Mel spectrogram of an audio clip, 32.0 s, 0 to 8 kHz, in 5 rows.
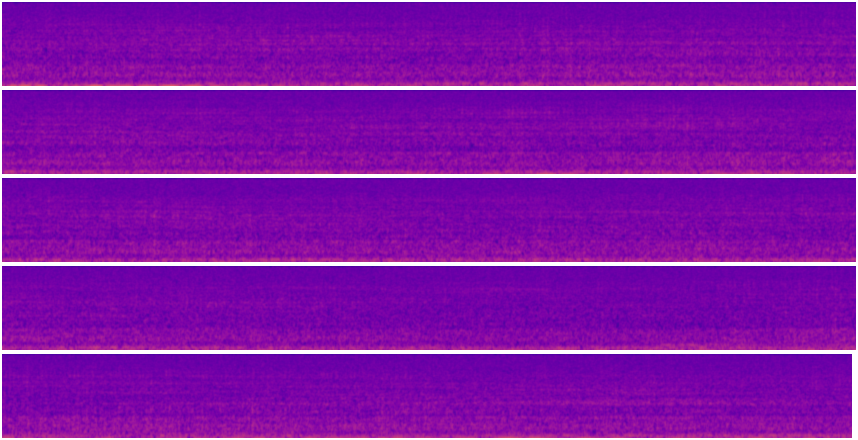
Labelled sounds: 10.7	10.9	vessel noise, 2.6 to 2.8 kHz

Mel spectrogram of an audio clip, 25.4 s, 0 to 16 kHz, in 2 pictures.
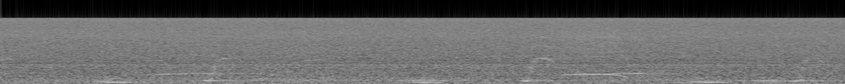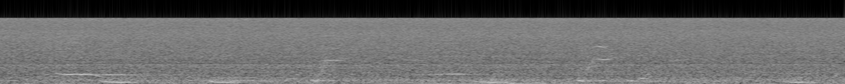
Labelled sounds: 4.6	4.8	humpback whale, 0.96 to 1.1 kHz
8.0	8.3	humpback whale, 0.86 to 1.2 kHz
17.5	17.8	humpback whale, 0.93 to 1.1 kHz
21.5	21.9	humpback whale, 0.80 to 1.2 kHz
22.7	23.0	humpback whale, 0.93 to 1.1 kHz

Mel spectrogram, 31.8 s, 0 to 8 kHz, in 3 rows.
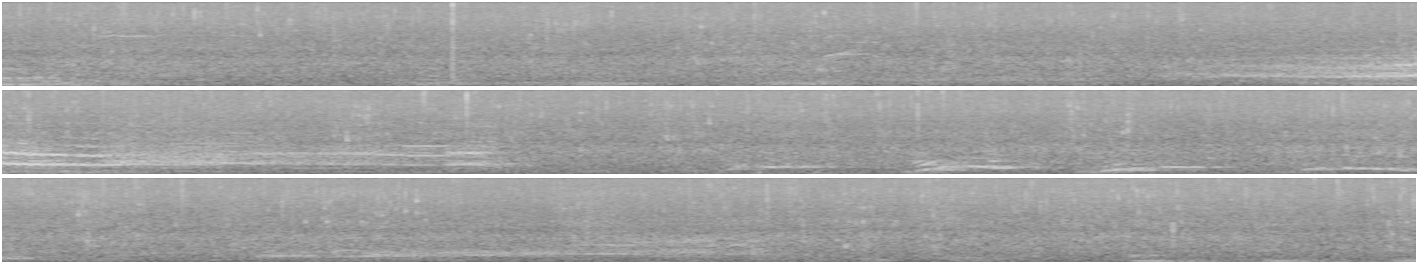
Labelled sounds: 0.7	1.1	humpback whale, 2.2 to 2.4 kHz
6.2	6.5	humpback whale, 1.0 to 1.4 kHz
10.4	10.8	humpback whale, 0.78 to 0.84 kHz
13.6	14.2	humpback whale, 0.78 to 1.1 kHz

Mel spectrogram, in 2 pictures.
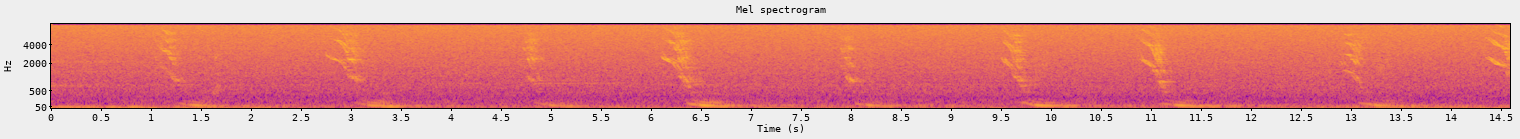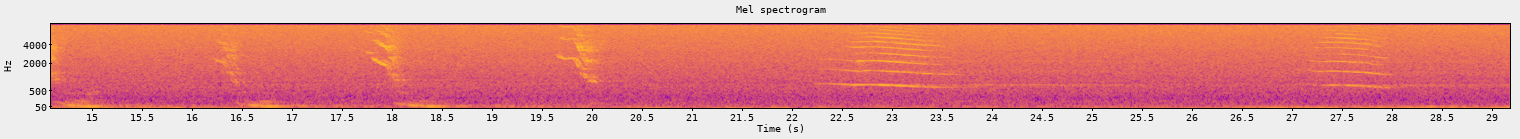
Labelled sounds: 2.7	3.1	humpback whale, 1.9 to 2.8 kHz
6.1	6.6	humpback whale, 0.83 to 2.7 kHz
14.3	14.7	humpback whale, 1.7 to 4.8 kHz
17.8	18.1	humpback whale, 1.6 to 4.8 kHz
19.6	20.1	humpback whale, 0.80 to 4.1 kHz
22.2	23.7	humpback whale, 0.80 to 7.3 kHz
27.1	28.0	humpback whale, 1.2 to 5.9 kHz

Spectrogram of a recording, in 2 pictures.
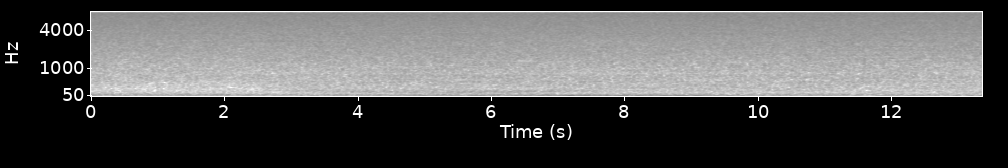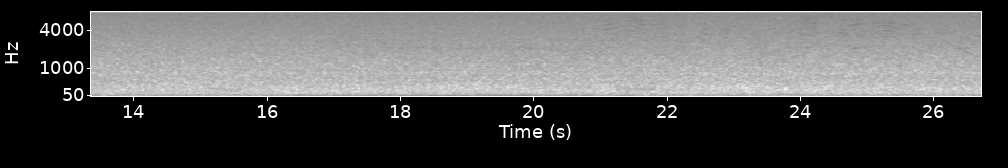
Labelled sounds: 25.2	25.4	Pacific white-sided dolphin, 4.6 to 4.9 kHz

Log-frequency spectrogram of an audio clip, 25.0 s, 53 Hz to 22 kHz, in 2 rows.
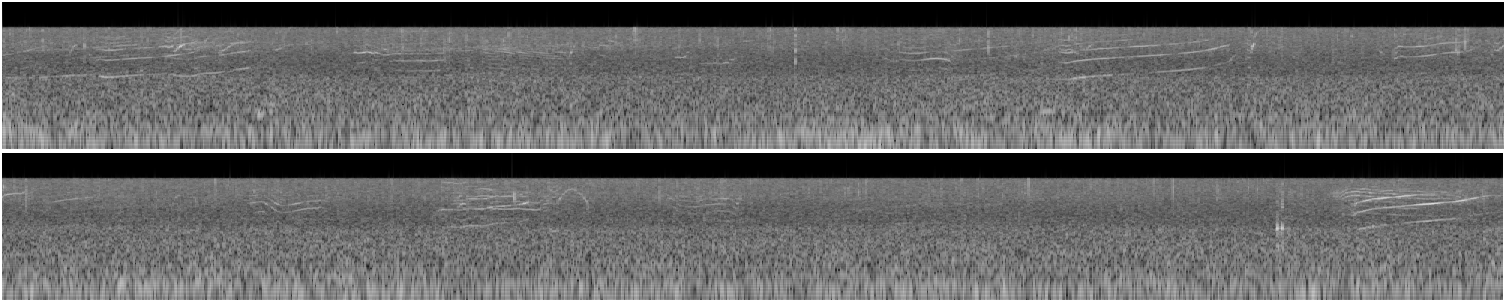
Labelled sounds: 0.4	2.1	killer whale, northern resident, A clan, AB subclan, 0.97 to 4.4 kHz
2.9	3.7	killer whale, northern resident, A clan, AB subclan, 1.3 to 2.9 kHz
5.8	6.1	killer whale, northern resident, A clan, AB subclan, 1.7 to 1.9 kHz
7.5	8.4	killer whale, northern resident, A clan, AB subclan, 1.9 to 3.7 kHz
8.8	10.3	killer whale, northern resident, A clan, AB subclan, 0.91 to 4.7 kHz
11.6	13.3	killer whale, northern resident, A clan, AB subclan, 2.1 to 4.6 kHz
14.8	15.2	killer whale, northern resident, A clan, AB subclan, 1.9 to 2.9 kHz
16.1	17.0	killer whale, northern resident, A clan, AB subclan, 1.0 to 3.9 kHz
18.1	18.6	killer whale, northern resident, A clan, AB subclan, 2.4 to 2.8 kHz
23.6	25.0	killer whale, northern resident, A clan, AB subclan, 0.94 to 5.2 kHz

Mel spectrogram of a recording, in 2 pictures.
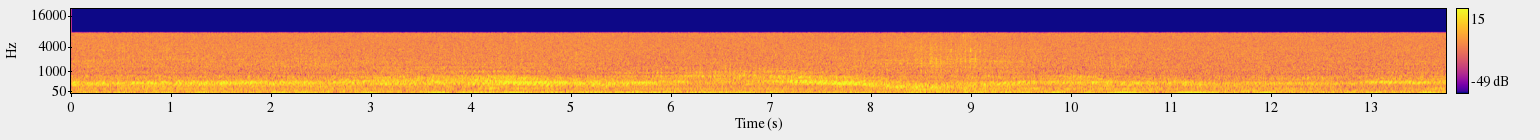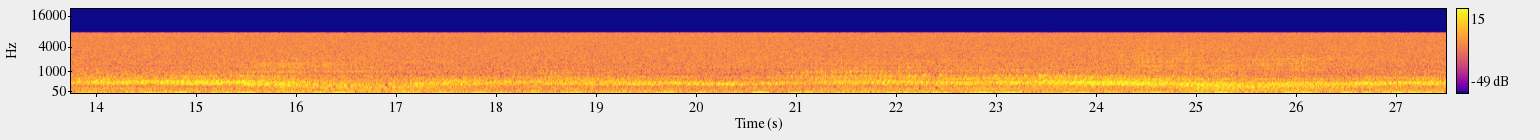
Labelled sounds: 21.0	21.3	vessel noise, 0.90 to 1.2 kHz

